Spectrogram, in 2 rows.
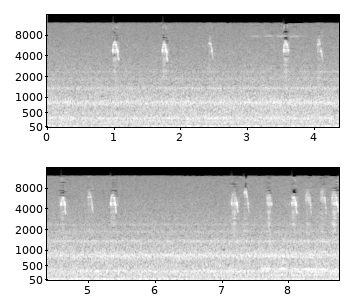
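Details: Common kingfisher at its nest with a one-day-old chick, 6 July 2016 around 14:40; short, high, sharp chirps come singly and in quick clusters over a steady low hum and hiss.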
